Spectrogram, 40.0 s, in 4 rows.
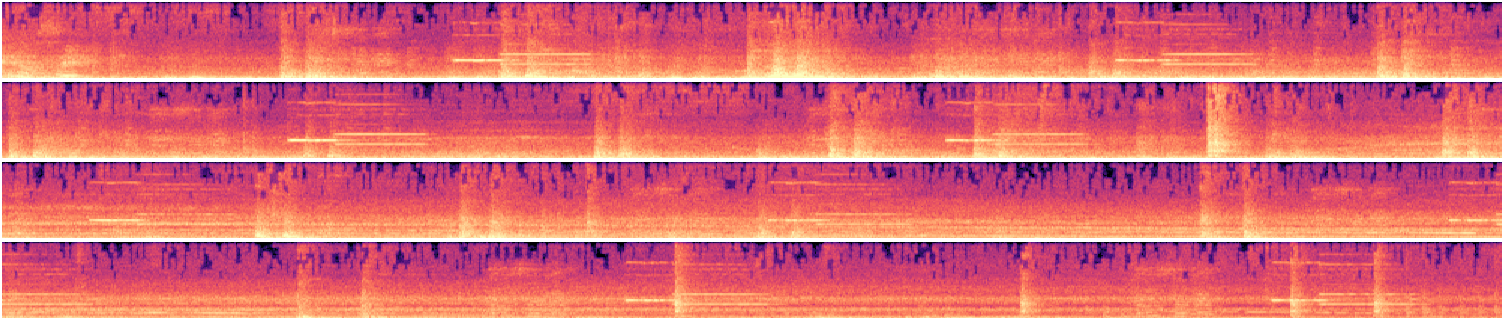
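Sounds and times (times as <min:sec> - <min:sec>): falling whine of braking train: 0:00.0 - 0:40.0
train wheels clacking over rail joints: 0:03.2 - 0:07.6.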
